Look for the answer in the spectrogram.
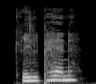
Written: grillpande

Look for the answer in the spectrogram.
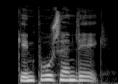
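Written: Genbrugsanlæg

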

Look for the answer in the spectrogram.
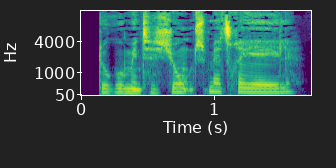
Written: dokumentationsmateriale

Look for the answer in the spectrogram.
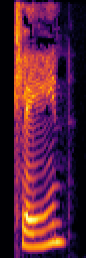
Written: klagen

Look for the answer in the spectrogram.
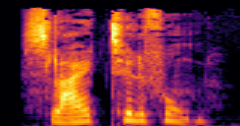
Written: slidetelefon

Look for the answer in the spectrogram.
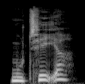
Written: mutere

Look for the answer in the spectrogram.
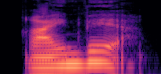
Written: regnvejr

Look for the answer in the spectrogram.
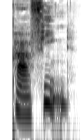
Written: paraffin

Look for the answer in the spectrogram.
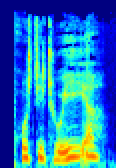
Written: prostituere

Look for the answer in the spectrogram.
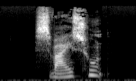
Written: svejshund

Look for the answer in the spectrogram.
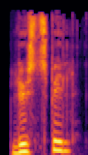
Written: lystspil

